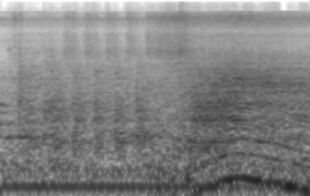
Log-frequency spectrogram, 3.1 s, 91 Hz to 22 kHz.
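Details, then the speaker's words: 2005 Honda Accord with a starter complaint, during voltage-drop diagnosis: sluggish, dragging crank under three turns per second before it catches, confirming a slow crank rather than a long crank time; a failing starter is suspected. "right. So now that I have kind of verified a slow crank, not a long crank time, what I'm going to do is take the serpentine belt off and make sure we don't have an issue with one of the accessories."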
